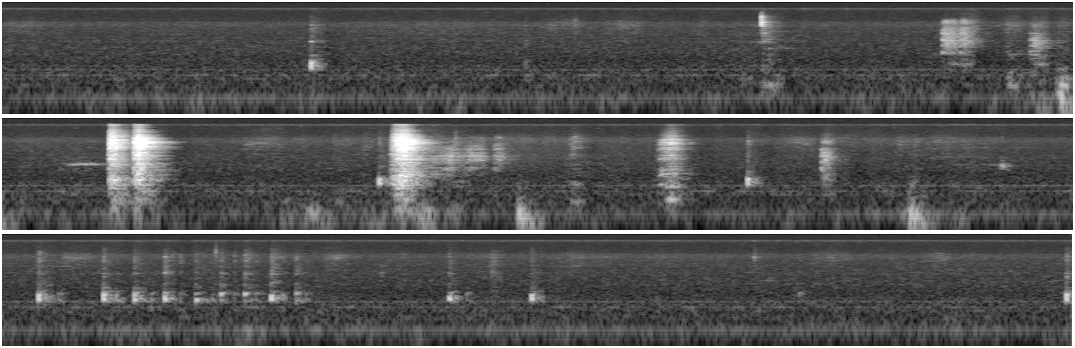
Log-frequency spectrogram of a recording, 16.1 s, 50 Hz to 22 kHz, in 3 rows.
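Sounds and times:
computer mouse clicks: 10.9s - 12.3s.

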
